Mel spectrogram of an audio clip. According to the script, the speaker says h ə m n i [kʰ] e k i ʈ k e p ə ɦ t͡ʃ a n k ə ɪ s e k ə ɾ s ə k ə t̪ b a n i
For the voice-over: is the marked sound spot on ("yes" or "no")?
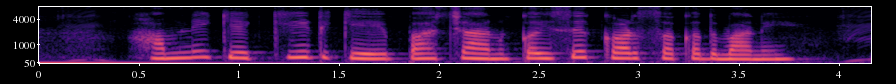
no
